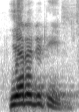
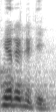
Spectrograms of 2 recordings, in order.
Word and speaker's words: heredity: Number 10 is mechanisms of heredity. Mechanisms of heredity. Heredity. Heredity. Heredity.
